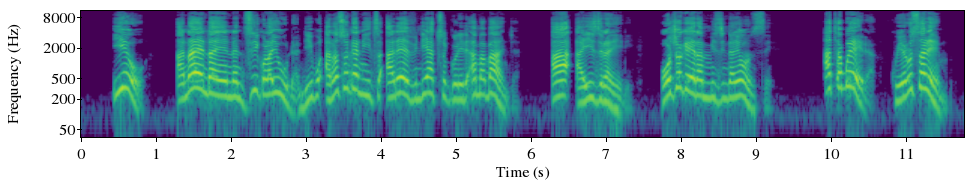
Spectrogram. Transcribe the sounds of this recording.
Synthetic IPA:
iwɔ̰ | anajɛndaɛndant͡sikɔlajuɗa̰ndip̬ɔʔanasɔŋkʰanit͡saʔalɛvindiat͡sɔɡɔlɛɾɛʔamaɓand͡ʒa̰ | aːis̬ɾaɛ̰ːlḭ | ɔt͡ʃɔk̬ɛɾam̩mizindajɔːnsɛ̥ | ataɓwɛɾa̰ | kujɛɾusalɛːmu

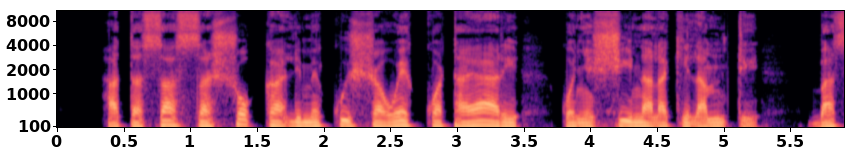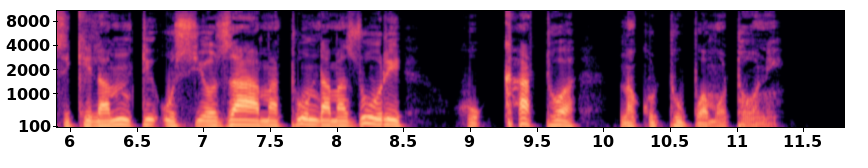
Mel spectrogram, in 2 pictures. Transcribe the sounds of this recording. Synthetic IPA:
ha̰tasasaʃɔkalimɛkwiʃawɛkwatajaɾi | kwɛɲɛʃinalakilam̩tḭ | ɓasikilam̩tiʔusijɔzaːmatundamazuɾi | hukʰatwa | nakutupwamɔtɔ̰nḭ

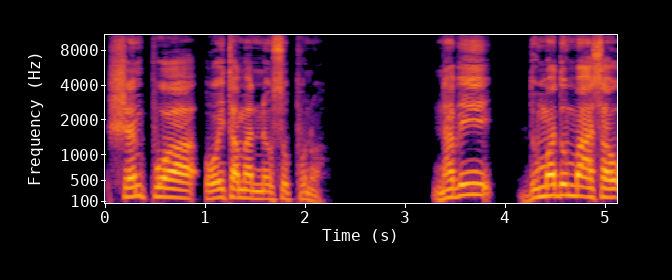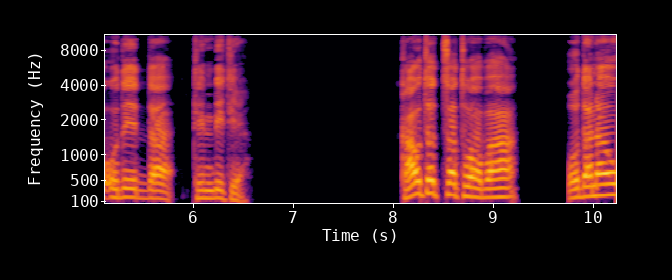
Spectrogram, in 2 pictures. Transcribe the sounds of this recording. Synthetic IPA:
ʃɛmpːʊwaːɔjt̪ɐmɐnːɛʊsʊpːʊnɔ̰wɐ̰ | nɐbiː | d̪ʊmːɐd̪ʊmːɐːsɐwɔd̪e̞ːd̪ːɐt̪ɪmbɪt̪ɪjɐ̰ | kɐwʊt̪ɛt͡sːɐt̪ʊwaːbaː | ɔd̪ɐnɐw

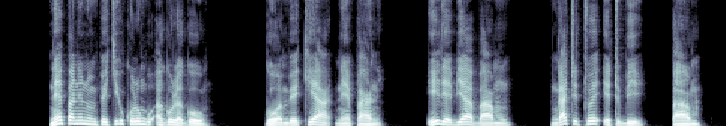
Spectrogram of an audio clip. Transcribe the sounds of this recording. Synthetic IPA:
nɛpaninum̩pɛkiukɔlɔŋɡuʔaɡɔlaɡɔ | ɡɔwambɛkɛanɛpani | iliɛbjabamu | ŋɡatitwɛʔɛtubi | b̥amu

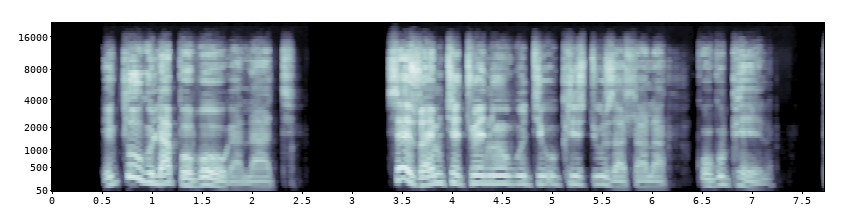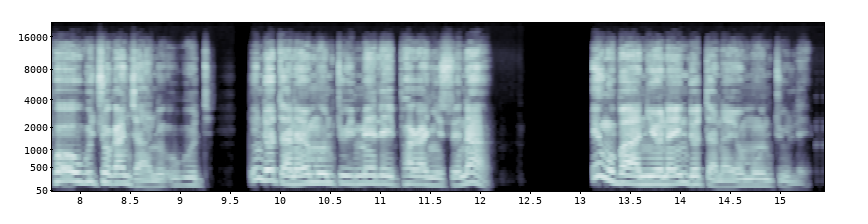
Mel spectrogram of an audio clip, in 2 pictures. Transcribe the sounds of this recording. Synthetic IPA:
iǃuɣulab̥ʱɔβɔɣalaːtʰi̥ | sɛzwaem̩tʰɛtʰweniuɣutʰiukʰris̬tʼuːzaɬala | ɣoɣupʰɛːla | pʰɔoɣut͡ʃʰʼɔɣand͡ʒʱaniuɣutʰi̥ː | ndʱɔd̥ʱanajomuntʼuimɛlɛipʰaɣaɲiswɛna | iŋuβanijɔnaindʱɔd̥ʱanajomuntʼulɛ

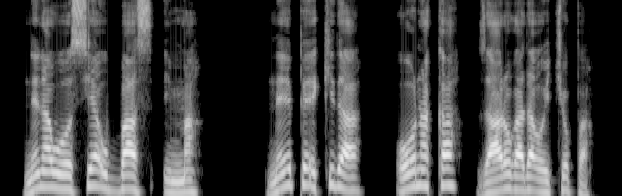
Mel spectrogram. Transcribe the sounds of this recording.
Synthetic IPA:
nɛnɐwo̞ːsːɪjaʊbːaːsɪmːɐ | ne̞ːpːɛɛkːɪd̪aː | ʔo̞ːnɐkːɐ | zaːɾɔɡɐd̪ɐɔjt͡ʃːɔpːɐ̰

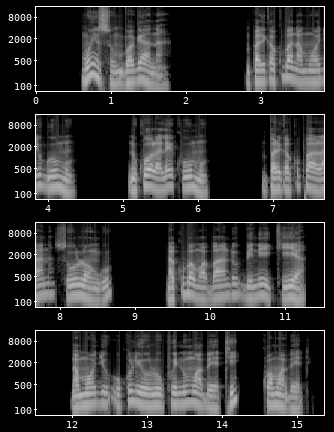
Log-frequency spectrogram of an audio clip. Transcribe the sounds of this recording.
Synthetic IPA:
mwisum̩bwaɡana̰ | m̩palikakubanamwɔɟuɡumu | nukuhɔlalɛkumu | m̩palikakupalanasuːlɔŋɡu | nakubamwabandubinikʰija̰ | namɔɟuʔukuliulukwinumwabɛti | kwamwabɛti̥

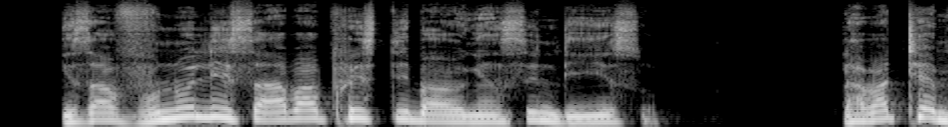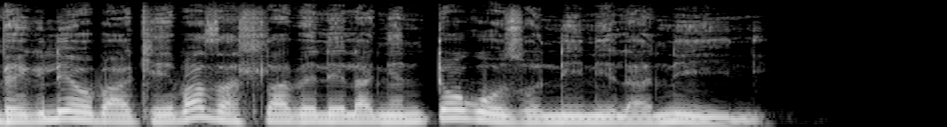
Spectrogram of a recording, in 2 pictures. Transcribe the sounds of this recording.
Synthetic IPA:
ŋizavunulisaːβapʰristʼiβawɔŋent͡sʼindʱiːsɔ | laβatʰɛmbʱeɣilɛjɔβakʰɛβazaɬaβɛlɛlaŋɛntʼɔɣɔzɔninilaniːni

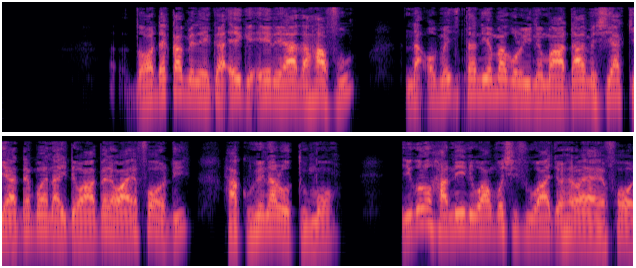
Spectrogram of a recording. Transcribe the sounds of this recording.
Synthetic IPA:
ðɔːdɛkameɾeɡaʔeŋɡeʔeɾejaðaɦafu | naʔomeɲitaniɛmaɣoɾoinemaːdameɕiakeadɛmwɛnaidewabɛɾɛwaɛfɔdi | hakuhenaɾotumɔ | iɣoɾoɦaniniwamoɕifiwad͡ʑɔhɛɾwajaɛfɔ

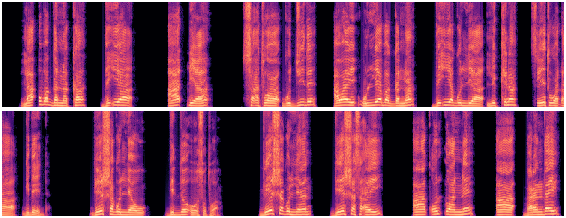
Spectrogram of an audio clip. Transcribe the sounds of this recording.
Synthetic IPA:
laːʔʊbɐɡːɐnːɐkːɐ | d̪ɛʔɪjaː | aːɗːɪjaː | sɐʔɐt̪ʊwaːɡʊd͡ʒːiːd̪ɛ | ʔɐwɐjwʊlːɪjabɐɡːɐnːɐ | d̪ɛʔɪjaɡɔlːɪjaːlɪkːɪnɐ | t͡sʼeːt̪ʊwɐɗaːɡɪd̪e̞ːd̪ːɐ̥ | ɡe̞ːʃːɐɡɔlːɪjɐw | ɡɪd̪ːɔʔoːsɔt̪ʊwa̰ː | ɡe̞ːʃːɐɡɔlːɪjaːn | ɡe̞ːʃːɐsɐʔɐj | aːkʼɔlʔːʊwaːnːɛ | ʔaː | bɐɾɐnd̪ɐj

